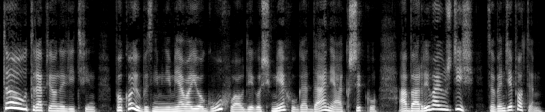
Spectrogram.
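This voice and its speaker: A biting old treasurer who lisps and stumbles over his words, as a reader puts him on. His pitch rises and falls in lively swings, mocking everything he judges. Storybook reading. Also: moderate pace. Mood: scornful. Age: older. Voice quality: lisping, stammering. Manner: scornful, biting critic. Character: old male treasurer, sharp-tongued and grumbling. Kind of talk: audiobook character voice.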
